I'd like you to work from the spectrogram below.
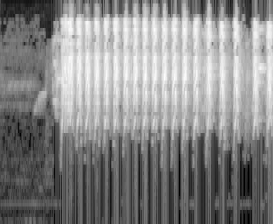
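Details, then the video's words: Grey-cheeked bulbul lure call for bird trapping: after a soft rising note comes a loud, rasping rattle of fast, even pulses lasting over two seconds, with a low steady hum beneath. "suara pikat burung cucak jenggot masteran burung cucak jenggot"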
